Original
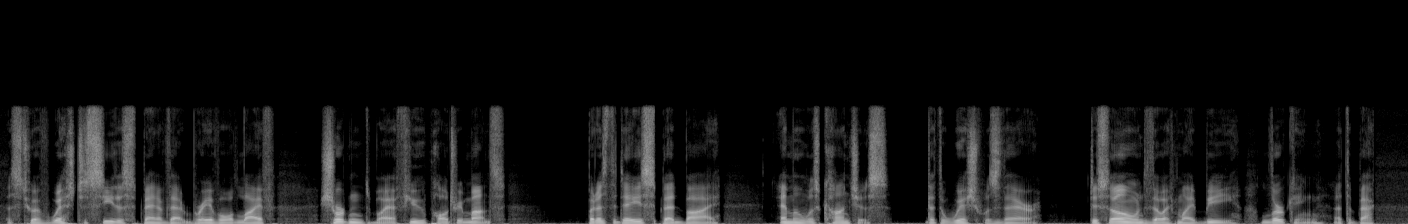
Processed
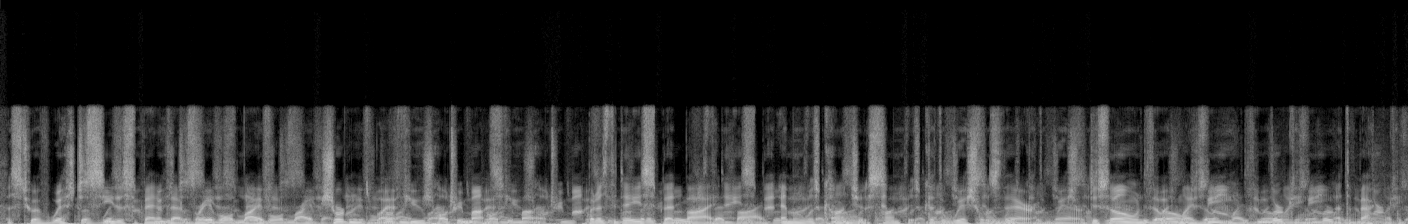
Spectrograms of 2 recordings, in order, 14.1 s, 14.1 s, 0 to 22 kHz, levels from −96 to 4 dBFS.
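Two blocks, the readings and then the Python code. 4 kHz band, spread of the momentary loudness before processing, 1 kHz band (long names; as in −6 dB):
+11.5 dB, 13 LU, +10.0 dB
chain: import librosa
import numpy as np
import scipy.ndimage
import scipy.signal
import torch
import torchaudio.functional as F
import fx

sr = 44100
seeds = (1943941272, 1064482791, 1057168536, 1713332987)

y = fx.echo_alternate(x, sr, ms=502, hz=1200.0, feedback_pct=58, wet_db=-4.5)
y = fx.dynamic_eq(y, sr, hz=7800.0, q=2.7, threshold_db=-55.0, ratio=4.0, max_db=-4)
y = fx.env_flatten(y, sr, amount_pct=50)
y = y * librosa.db_to_amplitude(5.0)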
